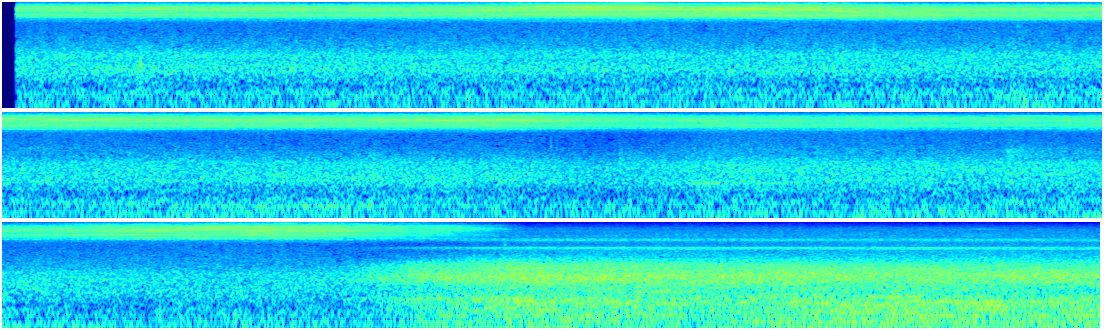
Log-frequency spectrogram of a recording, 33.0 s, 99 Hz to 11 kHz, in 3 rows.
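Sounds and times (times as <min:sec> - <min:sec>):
insect chorus: 0:00.2 - 0:32.9
low rushing noise: 0:25.4 - 0:32.9.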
